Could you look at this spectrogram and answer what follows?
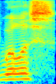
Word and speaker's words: Willys: You said Willys, but didn't you correct me and say it's Willis? Well, it should be pronounced Willis.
